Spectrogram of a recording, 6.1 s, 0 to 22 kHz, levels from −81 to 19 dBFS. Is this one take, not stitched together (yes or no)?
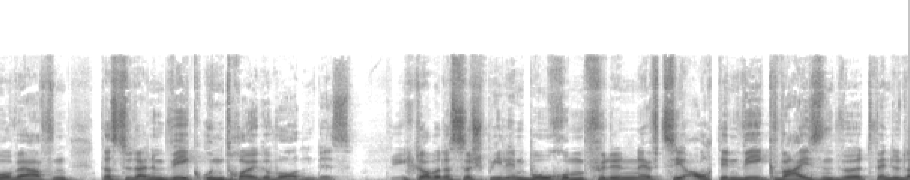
no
